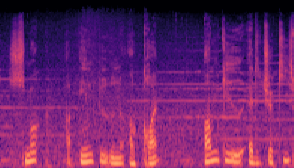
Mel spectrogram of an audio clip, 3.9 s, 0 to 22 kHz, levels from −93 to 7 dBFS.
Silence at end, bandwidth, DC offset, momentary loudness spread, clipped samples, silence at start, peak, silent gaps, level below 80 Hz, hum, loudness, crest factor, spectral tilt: 0 s; 13.5 kHz; under 0.1%; 16 LU; under 0.1%; 0 s; -2 dBFS; none; -44 dBFS; none; -17 LUFS; 14 dB; -6 dB/octave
